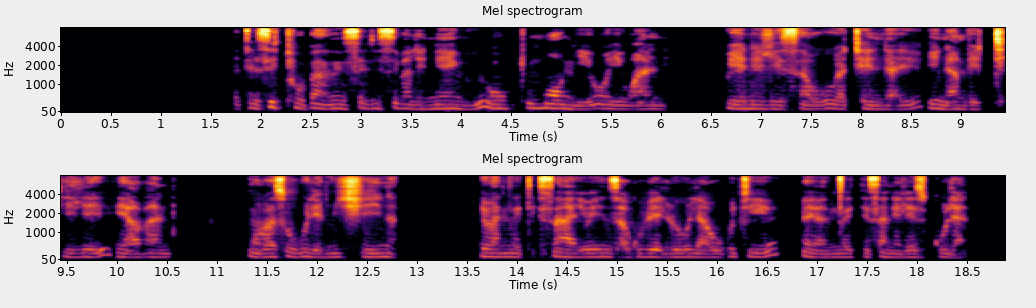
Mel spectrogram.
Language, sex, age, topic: North Ndebele, male, 50+, health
